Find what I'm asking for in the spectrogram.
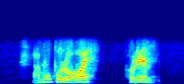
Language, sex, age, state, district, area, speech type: Manipuri, female, 18-30, Manipur, Kangpokpi, urban, conversation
